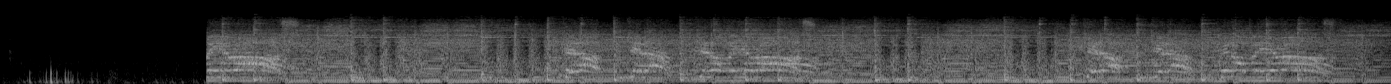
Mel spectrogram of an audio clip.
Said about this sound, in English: Okay, so here you go. Here's our little jingle for us.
